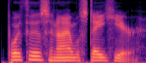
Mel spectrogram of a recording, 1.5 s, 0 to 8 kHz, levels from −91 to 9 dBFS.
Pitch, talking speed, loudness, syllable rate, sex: 140 Hz, 245 wpm, -17 LUFS, 6.0 syllables/s, male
